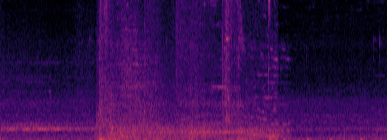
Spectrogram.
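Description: Magic blasts and blows crackle and whoosh in a fast game battle.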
